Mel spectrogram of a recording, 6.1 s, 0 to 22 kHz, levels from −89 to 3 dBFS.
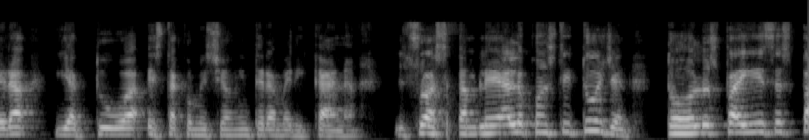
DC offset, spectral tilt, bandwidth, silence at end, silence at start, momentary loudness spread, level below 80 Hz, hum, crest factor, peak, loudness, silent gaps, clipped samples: under 0.1%; -5 dB/octave; 11.5 kHz; 0 s; 0 s; 11 LU; -76 dBFS; none; 18 dB; -12 dBFS; -29 LUFS; none; under 0.1%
